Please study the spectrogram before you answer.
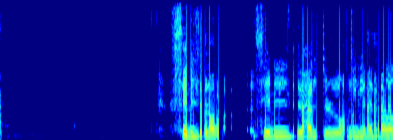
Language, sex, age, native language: Icelandic, male, 11, Icelandic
